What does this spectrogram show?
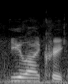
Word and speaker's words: Eli Creek: Our next stop is Eli Creek, not to be confused with Ellie Creek, because it's spelled exactly the same as Ellie's name.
